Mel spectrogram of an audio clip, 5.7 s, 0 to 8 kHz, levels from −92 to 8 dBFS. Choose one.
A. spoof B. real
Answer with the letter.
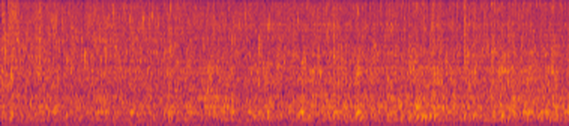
A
